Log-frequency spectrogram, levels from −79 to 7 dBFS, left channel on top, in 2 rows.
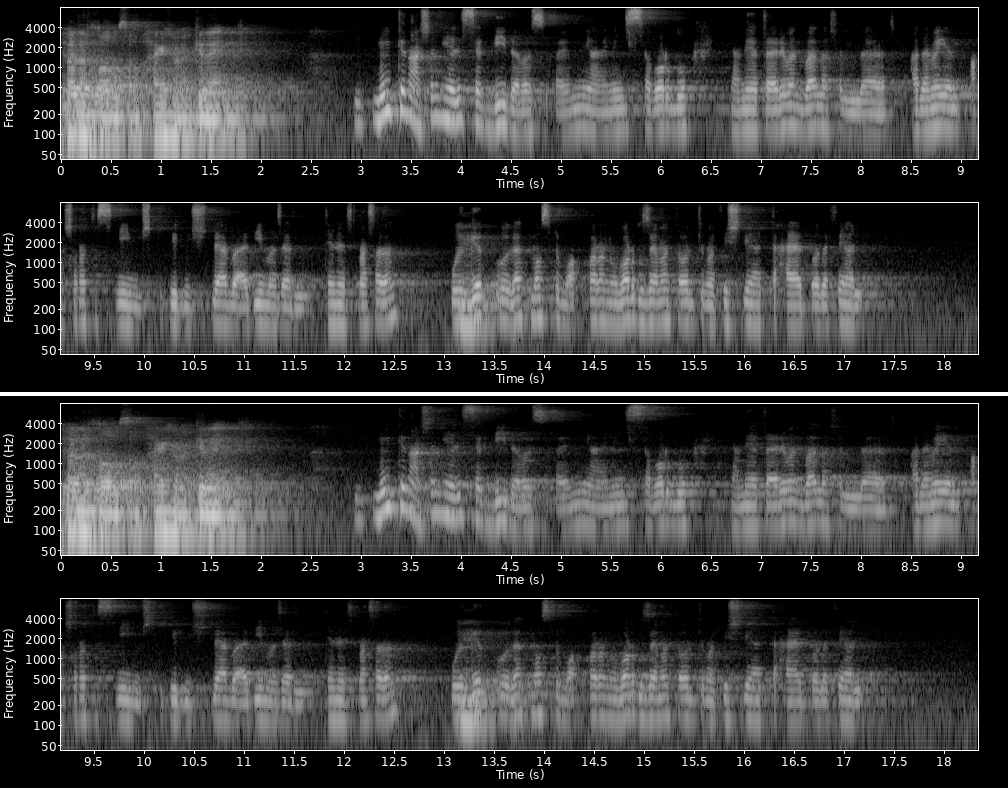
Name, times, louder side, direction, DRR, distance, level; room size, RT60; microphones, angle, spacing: voice 1, 0.0-1.9 13.1-13.3, equal, 90° left, -2 dB, 2.5 m, -17 dB
voice 2, 2.9-12.6 13.1-17.3, left 4 dB, 65° left, 12 dB, 0.5 m, -26 dB
25.0 x 18.0 x 2.9 m, 2.3 s
head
